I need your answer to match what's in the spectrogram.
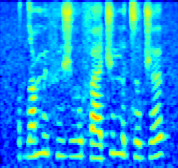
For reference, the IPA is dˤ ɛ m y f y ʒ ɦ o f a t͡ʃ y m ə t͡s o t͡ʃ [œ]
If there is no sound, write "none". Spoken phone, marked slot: œ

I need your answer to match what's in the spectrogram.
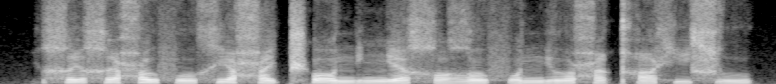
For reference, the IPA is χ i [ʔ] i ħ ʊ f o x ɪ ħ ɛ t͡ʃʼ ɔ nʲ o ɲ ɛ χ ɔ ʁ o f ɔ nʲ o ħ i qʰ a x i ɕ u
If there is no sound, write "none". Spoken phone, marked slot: χ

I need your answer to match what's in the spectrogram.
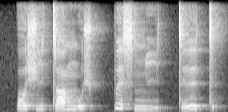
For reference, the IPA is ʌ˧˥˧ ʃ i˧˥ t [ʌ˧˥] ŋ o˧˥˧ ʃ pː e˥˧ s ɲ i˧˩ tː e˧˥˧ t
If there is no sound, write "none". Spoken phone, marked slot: a˧˥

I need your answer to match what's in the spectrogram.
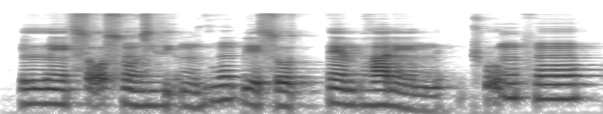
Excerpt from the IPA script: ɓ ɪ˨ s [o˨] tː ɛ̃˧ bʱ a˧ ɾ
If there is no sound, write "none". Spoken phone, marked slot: o˨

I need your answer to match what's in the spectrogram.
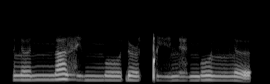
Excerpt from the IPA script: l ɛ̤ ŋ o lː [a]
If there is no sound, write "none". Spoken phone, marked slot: ə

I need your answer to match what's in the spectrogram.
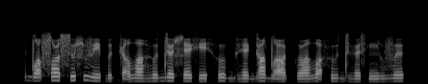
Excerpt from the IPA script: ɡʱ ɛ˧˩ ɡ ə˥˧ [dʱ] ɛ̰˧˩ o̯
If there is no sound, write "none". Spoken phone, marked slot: dˤ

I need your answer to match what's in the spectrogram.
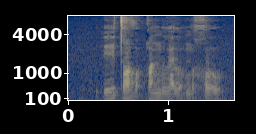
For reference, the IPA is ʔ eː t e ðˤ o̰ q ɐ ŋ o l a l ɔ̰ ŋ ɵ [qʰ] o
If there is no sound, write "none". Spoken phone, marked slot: χ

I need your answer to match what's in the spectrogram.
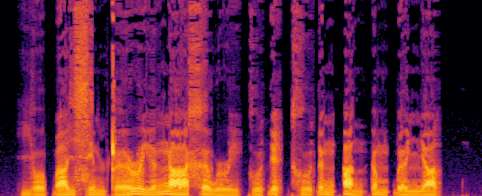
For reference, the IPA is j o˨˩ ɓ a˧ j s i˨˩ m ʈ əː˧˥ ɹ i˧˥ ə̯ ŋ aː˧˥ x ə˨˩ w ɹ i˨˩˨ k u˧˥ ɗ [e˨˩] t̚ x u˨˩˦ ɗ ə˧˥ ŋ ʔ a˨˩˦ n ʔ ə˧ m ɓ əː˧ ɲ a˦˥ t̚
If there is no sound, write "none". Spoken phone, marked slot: e˦˥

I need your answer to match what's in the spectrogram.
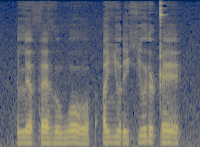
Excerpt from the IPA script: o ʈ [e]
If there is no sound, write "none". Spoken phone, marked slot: e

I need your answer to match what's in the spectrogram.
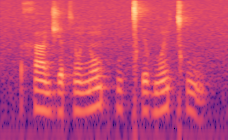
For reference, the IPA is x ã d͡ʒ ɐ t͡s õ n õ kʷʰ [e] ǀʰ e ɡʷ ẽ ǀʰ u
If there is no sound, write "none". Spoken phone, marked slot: e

